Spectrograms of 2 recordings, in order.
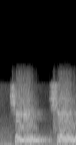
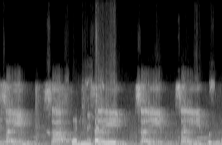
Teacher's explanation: صاد کا مخرج وہی سین کا والا مخرج ہے، فقط صاد میں ہوا منہ جو ہے وہ پرحجم ہوگا، سخت ہوگا. سو سیٹی کی آواز نہیں آنی چاہیے.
